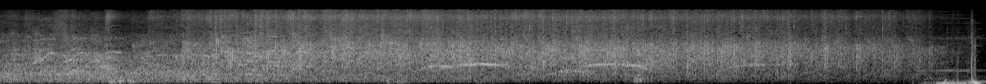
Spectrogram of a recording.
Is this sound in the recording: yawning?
no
